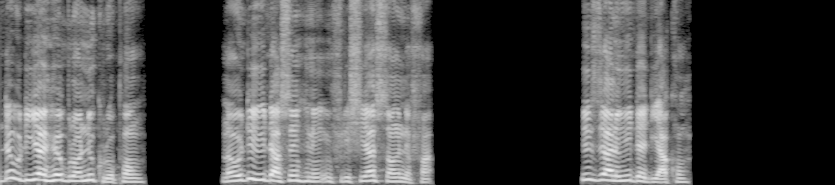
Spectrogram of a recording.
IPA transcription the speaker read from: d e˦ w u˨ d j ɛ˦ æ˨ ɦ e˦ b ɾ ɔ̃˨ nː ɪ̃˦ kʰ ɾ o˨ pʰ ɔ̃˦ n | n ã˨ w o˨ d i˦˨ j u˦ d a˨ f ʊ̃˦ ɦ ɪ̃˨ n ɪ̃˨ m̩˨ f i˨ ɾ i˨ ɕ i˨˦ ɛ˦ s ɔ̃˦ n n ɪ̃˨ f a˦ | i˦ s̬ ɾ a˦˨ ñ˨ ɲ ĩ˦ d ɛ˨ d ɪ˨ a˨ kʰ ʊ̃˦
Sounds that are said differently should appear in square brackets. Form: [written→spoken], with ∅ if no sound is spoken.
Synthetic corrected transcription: d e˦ w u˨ d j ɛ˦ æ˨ ɦ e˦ b ɾ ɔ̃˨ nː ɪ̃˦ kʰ ɾ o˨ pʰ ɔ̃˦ n | n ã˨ w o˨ d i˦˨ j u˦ d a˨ [f→s] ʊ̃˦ ɦ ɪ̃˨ n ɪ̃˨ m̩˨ f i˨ ɾ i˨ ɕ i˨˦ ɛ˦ s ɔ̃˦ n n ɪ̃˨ f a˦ | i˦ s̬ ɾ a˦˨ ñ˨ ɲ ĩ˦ d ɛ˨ d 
